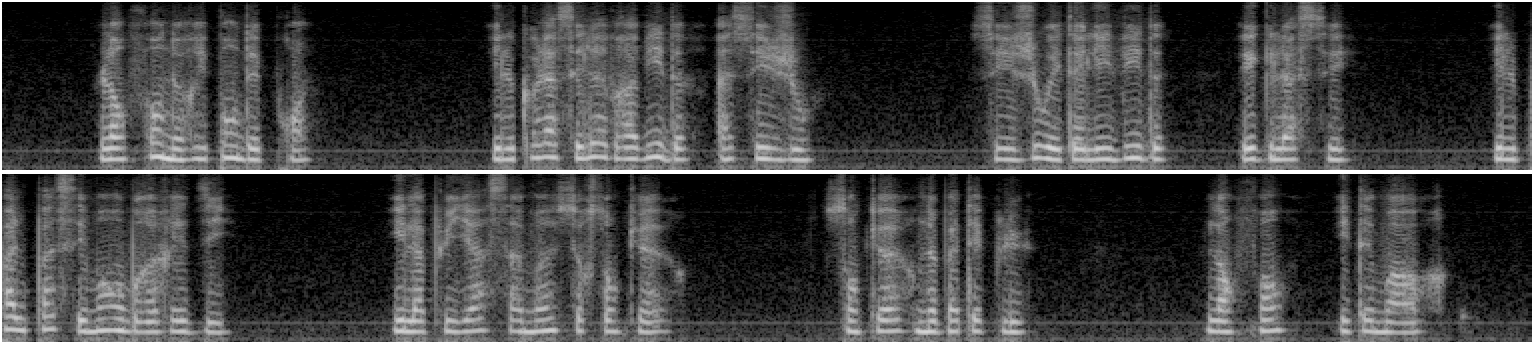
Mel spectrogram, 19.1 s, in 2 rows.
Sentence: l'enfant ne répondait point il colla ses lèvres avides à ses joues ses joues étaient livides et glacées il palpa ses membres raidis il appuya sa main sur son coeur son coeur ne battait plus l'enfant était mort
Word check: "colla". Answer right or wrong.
right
